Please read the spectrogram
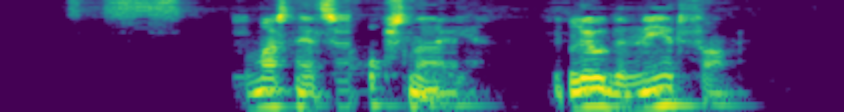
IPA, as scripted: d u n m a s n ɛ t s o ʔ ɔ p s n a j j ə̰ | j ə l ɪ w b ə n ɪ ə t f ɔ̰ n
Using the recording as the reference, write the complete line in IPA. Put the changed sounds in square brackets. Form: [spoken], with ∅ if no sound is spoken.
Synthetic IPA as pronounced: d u [∅] m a s n ɛ t s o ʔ ɔ p s n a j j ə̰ | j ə l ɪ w [d] ə n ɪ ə t f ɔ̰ n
